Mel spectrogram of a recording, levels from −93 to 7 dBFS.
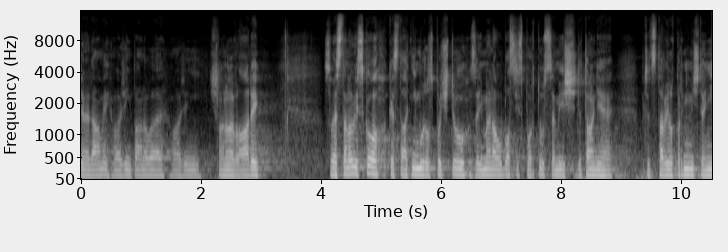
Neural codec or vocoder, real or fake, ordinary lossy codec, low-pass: none; real; AAC, 96 kbps; 14.4 kHz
